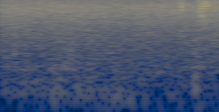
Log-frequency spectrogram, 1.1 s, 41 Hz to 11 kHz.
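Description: Steady rain falls in the video game Gothic 3, a soft, dense wash of patter that holds evenly with no voices over it and only a faint low swell near the end.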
